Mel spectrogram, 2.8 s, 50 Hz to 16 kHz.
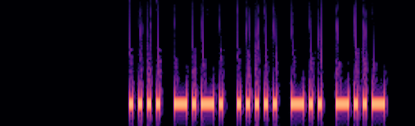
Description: Morse code, heard as a keyed tone, about 40 wpm, 700 Hz. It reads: HC5DX
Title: DXCC-100 Call Signs - 5 Characters - Repeated 3x - 40wpm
